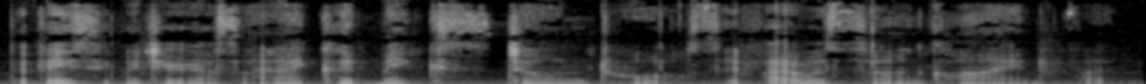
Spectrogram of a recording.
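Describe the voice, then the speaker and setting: A woman hosting a gaming video in a soft, breathy ASMR whisper, explaining things gently and without hurry. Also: sits low, fairly even intonation, brisk. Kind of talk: whispered ASMR game commentary.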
